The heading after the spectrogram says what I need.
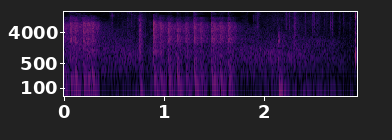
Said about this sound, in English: Shots come out from Nalup onto Pablo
